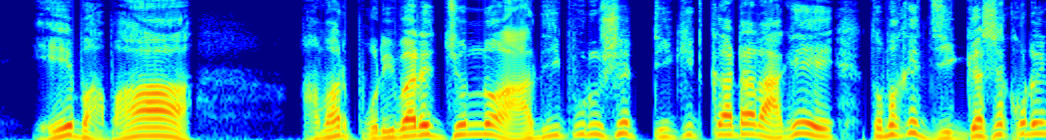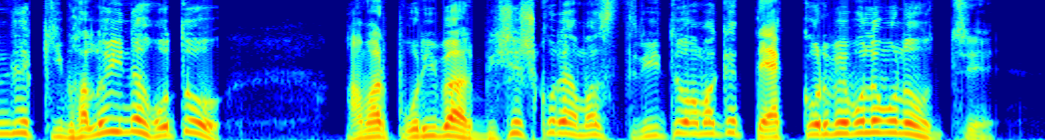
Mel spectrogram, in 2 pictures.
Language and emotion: Bengali, fearful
